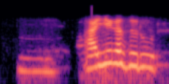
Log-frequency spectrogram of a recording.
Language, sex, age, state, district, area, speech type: Urdu, female, 60+, Uttar Pradesh, Lucknow, urban, conversation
